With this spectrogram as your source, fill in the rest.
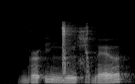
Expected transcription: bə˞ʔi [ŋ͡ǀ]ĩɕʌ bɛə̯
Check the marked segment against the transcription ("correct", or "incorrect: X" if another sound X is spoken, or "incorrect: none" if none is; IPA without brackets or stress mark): correct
